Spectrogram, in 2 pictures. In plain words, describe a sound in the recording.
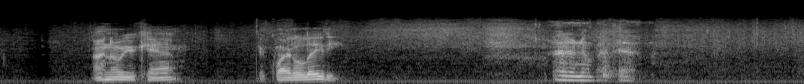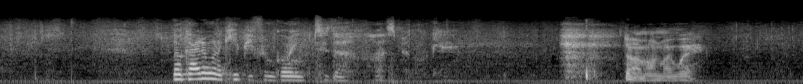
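A young woman speaks quietly and calmly.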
